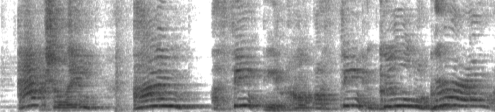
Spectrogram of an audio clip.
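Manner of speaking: high, sing-song little girl voice, hammed up; mock little girl voice. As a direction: squeak it like a prissy little girl. Mocking the mouse girl's voice.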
